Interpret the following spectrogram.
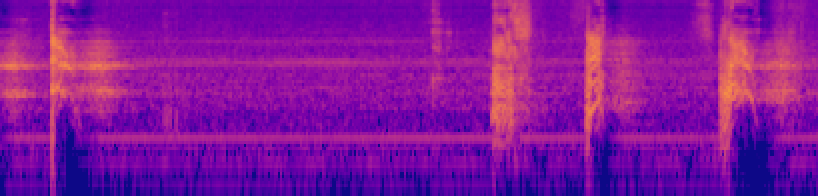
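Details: Puppy barks from a chocolate Labrador runt: four short shrill yaps spaced unevenly over about five seconds, with a low steady hum in the background.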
